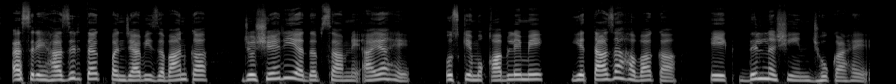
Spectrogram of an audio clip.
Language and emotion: Urdu, neutral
